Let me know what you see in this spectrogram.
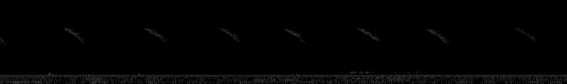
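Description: A bird calling faintly in the background: a short high chirp that falls in pitch, repeated evenly about once every three-quarters of a second, eight times, over a low steady hum.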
